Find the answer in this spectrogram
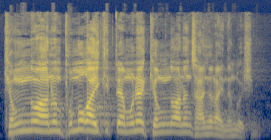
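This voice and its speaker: A man preaching a Sunday sermon as pastor, switching between soft asides and loud emphatic lines. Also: high-pitched, lively intonation, racing. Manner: acts out parents' voices in quotes.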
